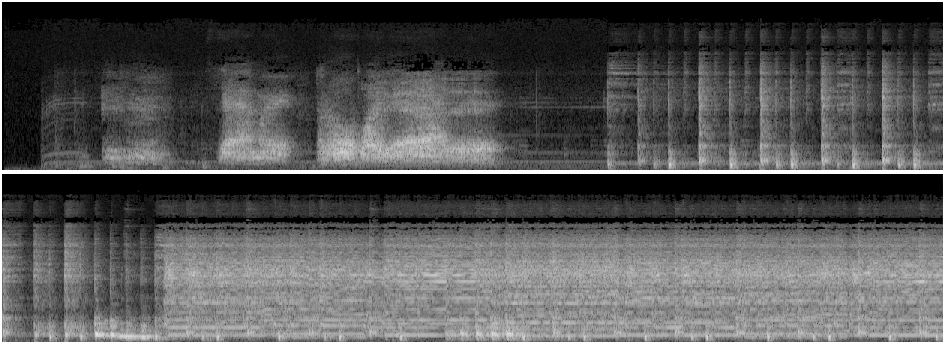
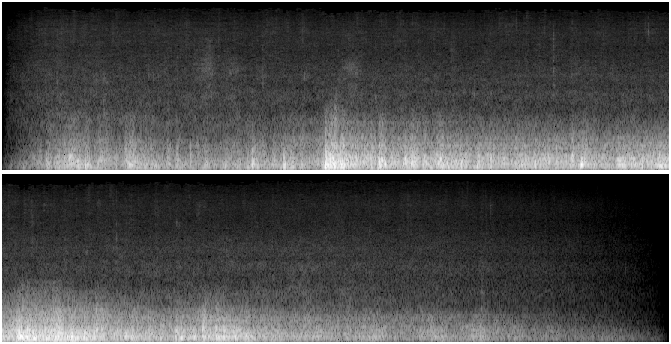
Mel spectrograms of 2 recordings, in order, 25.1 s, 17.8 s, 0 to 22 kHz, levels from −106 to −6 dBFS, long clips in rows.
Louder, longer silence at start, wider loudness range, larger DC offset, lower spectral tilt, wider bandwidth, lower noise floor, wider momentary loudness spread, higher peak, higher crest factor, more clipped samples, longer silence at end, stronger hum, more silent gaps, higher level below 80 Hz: second, -31 LUFS vs -22 LUFS; first, 1.35 s vs 0.45 s; second, 14 LU vs 19 LU; neither; second, -5.5 dB/octave vs -12 dB/octave; first, 12.5 kHz vs 3.9 kHz; first, -75 dBFS vs -69 dBFS; second, 15 LU vs 24 LU; second, -16 dBFS vs 0 dBFS; second, 16 dB vs 22 dB; neither; second, 0 s vs 2.05 s; neither; neither; second, -58 dBFS vs -32 dBFS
